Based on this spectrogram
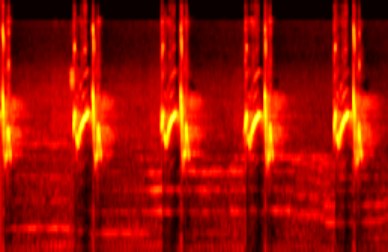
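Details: Bar-winged prinia calling actively, a recording for luring prinias into replying; four emphatic chirps, each a quick upward-curving whistle with clicks, spaced under a second apart, faint low murmur between.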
